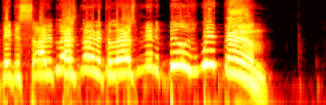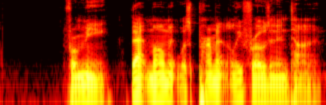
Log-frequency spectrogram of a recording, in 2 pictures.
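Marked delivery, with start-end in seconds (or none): 0.0-3.6 very high, loud frantic shout; shouted retort. A narrator's reading. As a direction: scream back your answer. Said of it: "my mother retorted".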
